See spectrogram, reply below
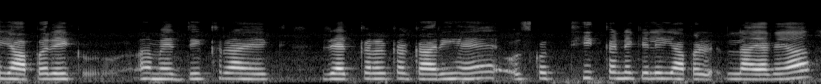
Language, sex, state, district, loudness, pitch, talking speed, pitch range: Hindi, female, Tripura, West Tripura, -17 LUFS, 255 Hz, 160 wpm, 245-270 Hz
